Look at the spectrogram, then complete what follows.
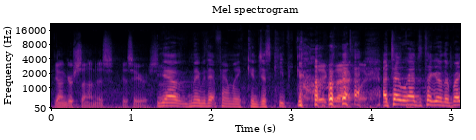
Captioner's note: laughs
